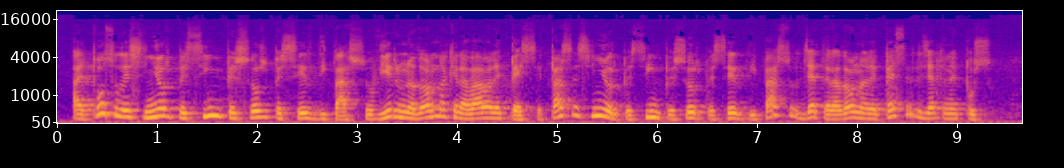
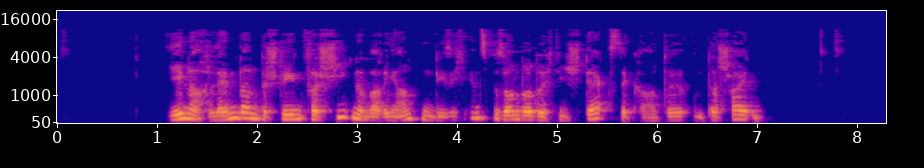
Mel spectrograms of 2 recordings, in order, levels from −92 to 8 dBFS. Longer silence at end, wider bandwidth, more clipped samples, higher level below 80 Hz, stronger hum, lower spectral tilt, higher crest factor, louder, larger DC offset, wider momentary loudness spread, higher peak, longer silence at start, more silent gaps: second, 0.05 s vs 1.25 s; first, 15.5 kHz vs 11.5 kHz; neither; first, -38 dBFS vs -70 dBFS; neither; about the same, -6 dB/octave vs -7 dB/octave; second, 12 dB vs 20 dB; first, -14 LUFS vs -24 LUFS; neither; second, 7 LU vs 11 LU; first, 0 dBFS vs -6 dBFS; second, 0.1 s vs 1.1 s; neither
